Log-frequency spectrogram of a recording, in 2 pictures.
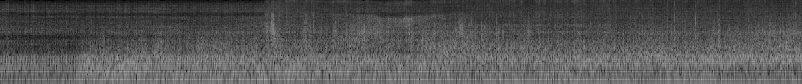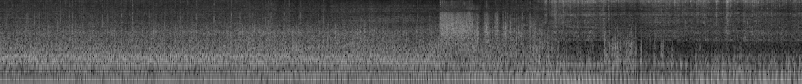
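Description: Motorcycle engines running steadily at cruising speed, heard from a bike riding close behind. Near the end a short rush of hiss is followed by a rising engine note as a motorcycle rides toward the microphone.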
